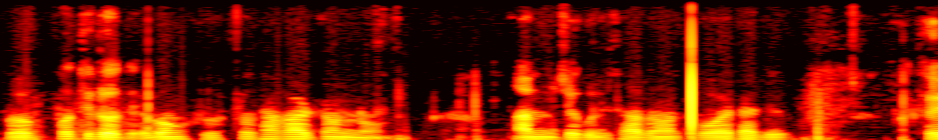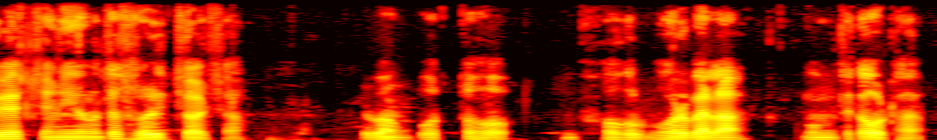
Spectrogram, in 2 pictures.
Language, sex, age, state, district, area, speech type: Bengali, male, 18-30, West Bengal, South 24 Parganas, rural, spontaneous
